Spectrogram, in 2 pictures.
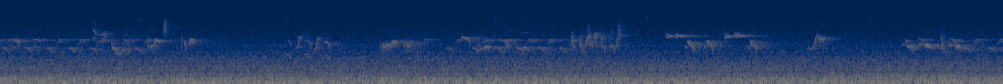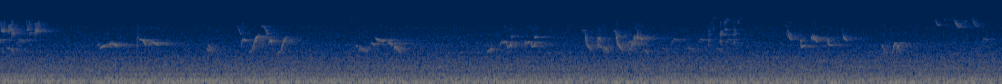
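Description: Several songbirds chirping and singing in short, overlapping calls and trills, over steady low background noise.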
